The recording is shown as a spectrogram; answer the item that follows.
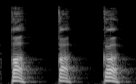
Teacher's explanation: حرف القاف مثلا يخرج من أقصى نقطة في اللسان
